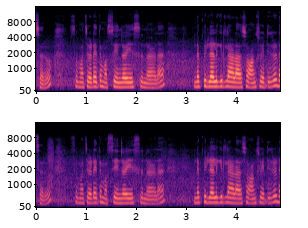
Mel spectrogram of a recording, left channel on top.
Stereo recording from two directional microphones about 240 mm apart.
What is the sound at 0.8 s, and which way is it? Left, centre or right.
A woman's voice, centre.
